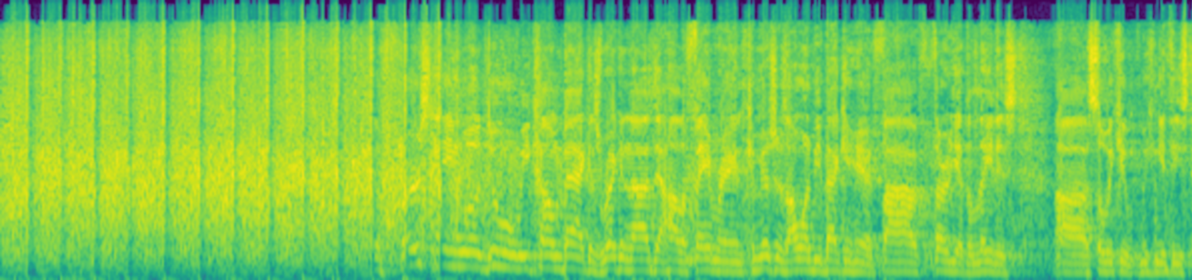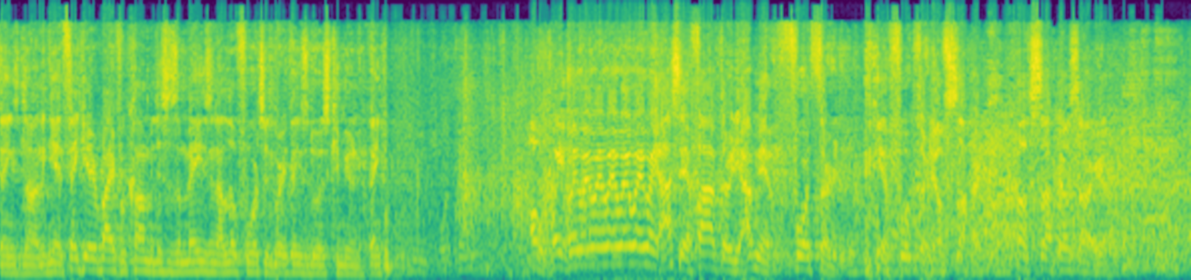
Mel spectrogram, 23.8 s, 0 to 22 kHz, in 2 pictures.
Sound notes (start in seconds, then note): 6.1 applause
